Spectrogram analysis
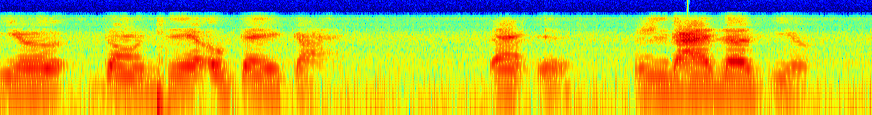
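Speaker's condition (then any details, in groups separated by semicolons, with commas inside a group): Cerebral palsy; affects speech, talks differently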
